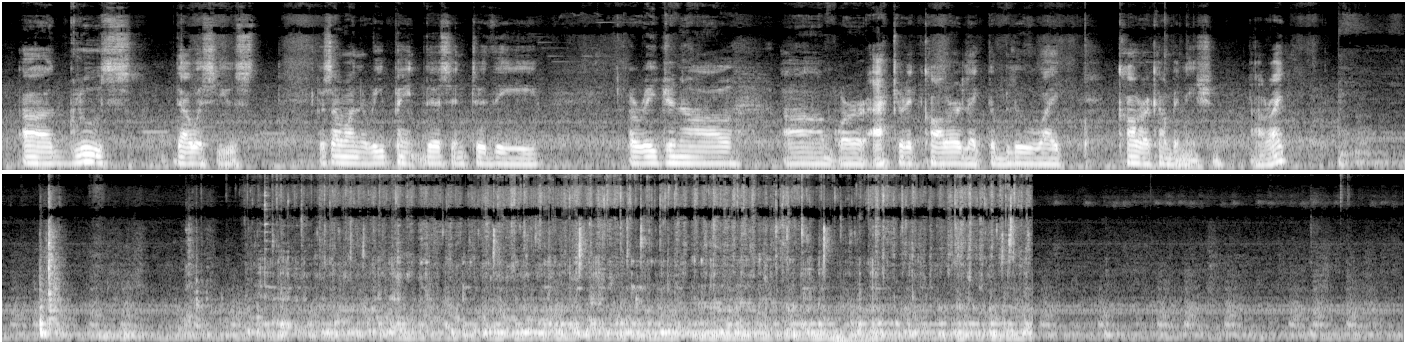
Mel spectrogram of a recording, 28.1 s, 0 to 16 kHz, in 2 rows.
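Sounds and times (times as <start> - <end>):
water running from a tap: 16.4 - 24.4.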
